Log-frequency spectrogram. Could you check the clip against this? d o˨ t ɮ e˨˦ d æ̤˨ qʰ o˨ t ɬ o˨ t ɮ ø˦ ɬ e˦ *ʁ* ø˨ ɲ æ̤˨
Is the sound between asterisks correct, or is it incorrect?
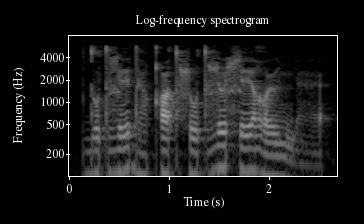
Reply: correct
